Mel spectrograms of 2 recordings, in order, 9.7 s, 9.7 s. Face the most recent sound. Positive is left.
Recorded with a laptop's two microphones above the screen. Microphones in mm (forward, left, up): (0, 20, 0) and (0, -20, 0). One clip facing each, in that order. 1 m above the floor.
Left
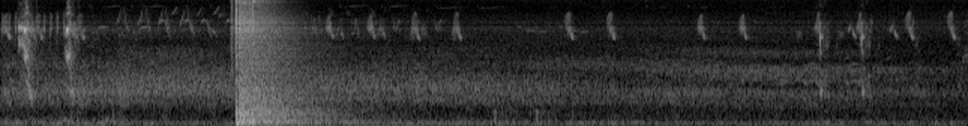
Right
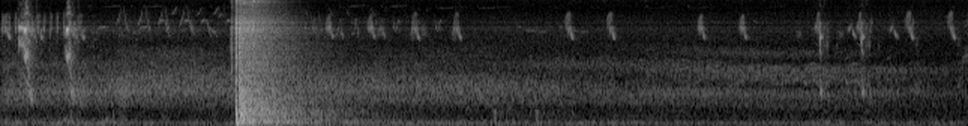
turn(degrees=-25)  # may be behind; listen again after turning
